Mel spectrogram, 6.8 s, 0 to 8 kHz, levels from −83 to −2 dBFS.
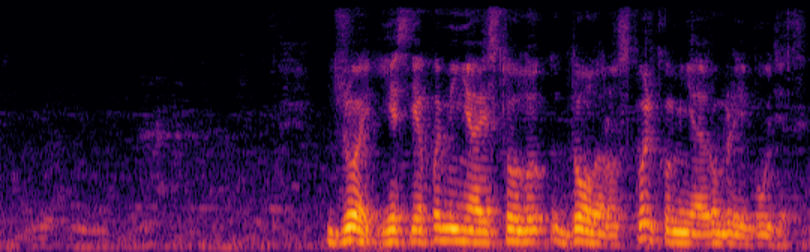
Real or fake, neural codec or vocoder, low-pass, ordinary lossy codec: real; none; 7.2 kHz; AAC, 32 kbps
